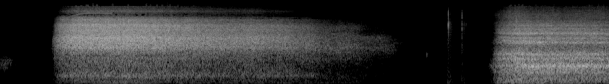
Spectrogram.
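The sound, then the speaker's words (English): A long, forceful breath pushed out as a loud breathy hiss during a breathing practice, pushing all the air out, fading over about three seconds, followed by a couple of faint clicks and then a second strong exhale starting. “He's just doing the tiniest of habits, the tiniest of routines, pushing all the air out.”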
